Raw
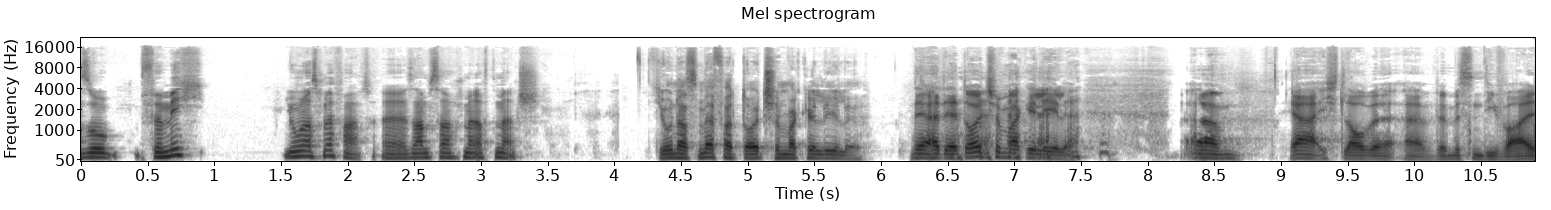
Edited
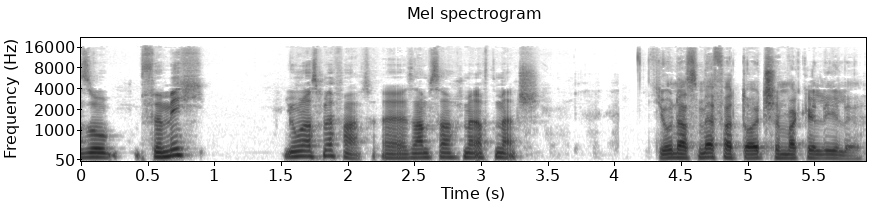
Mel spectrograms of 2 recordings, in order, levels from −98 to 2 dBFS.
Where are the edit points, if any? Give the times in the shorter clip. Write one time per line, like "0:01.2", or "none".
none

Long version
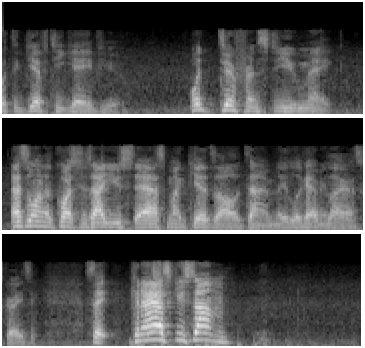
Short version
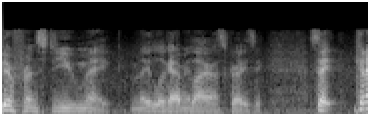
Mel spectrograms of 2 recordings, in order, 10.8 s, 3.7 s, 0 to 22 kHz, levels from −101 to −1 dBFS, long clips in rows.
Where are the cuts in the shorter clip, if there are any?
0:01.3

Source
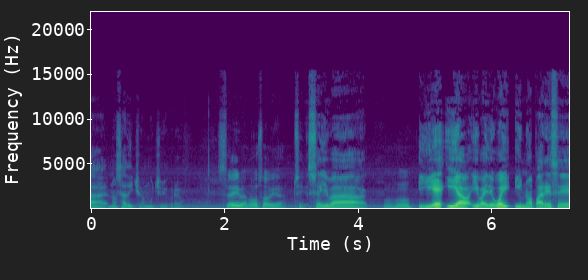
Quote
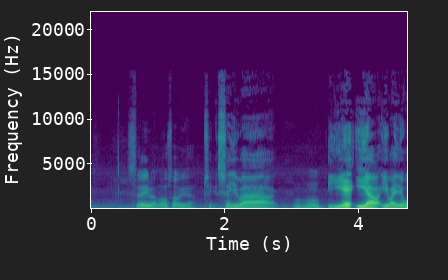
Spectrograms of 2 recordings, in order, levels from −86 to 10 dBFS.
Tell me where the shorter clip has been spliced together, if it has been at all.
none

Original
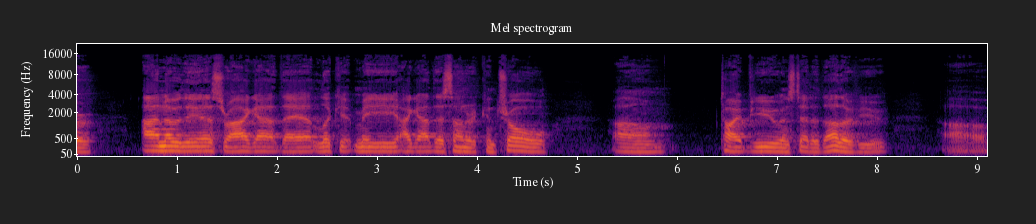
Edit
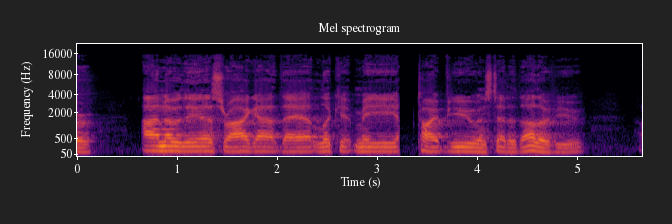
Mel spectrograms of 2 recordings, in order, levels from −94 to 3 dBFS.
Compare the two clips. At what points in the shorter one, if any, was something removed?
0:03.2

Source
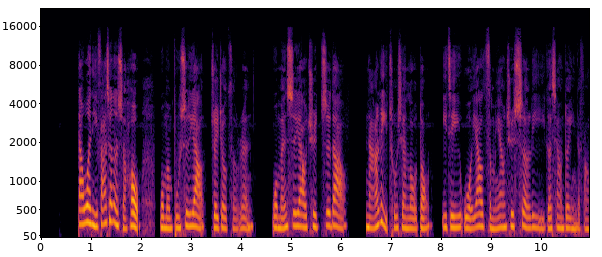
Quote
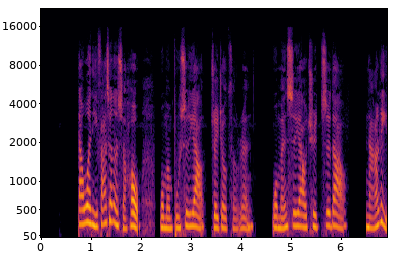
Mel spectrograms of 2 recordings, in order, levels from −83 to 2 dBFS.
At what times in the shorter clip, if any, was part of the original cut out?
none

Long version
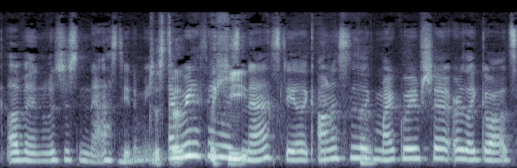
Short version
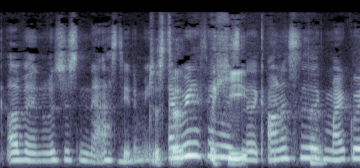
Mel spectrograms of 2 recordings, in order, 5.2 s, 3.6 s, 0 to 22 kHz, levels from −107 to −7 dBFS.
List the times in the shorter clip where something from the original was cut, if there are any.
0:02.5

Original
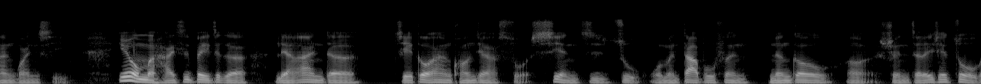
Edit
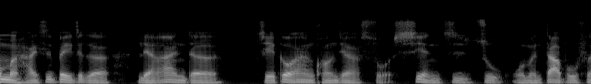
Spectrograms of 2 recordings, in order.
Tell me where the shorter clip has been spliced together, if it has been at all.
none

